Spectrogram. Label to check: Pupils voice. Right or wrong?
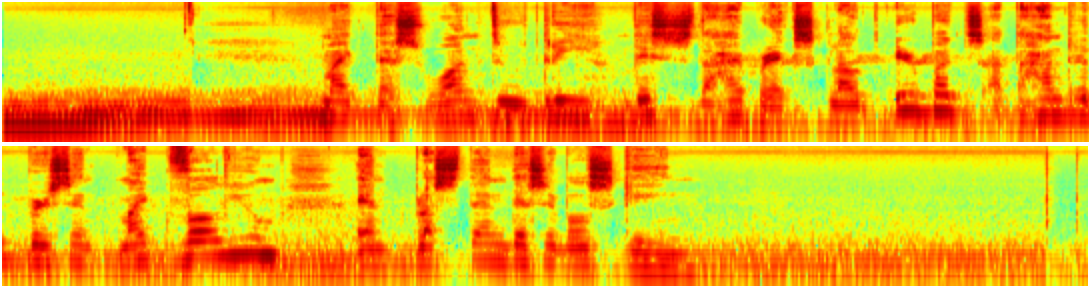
Wrong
